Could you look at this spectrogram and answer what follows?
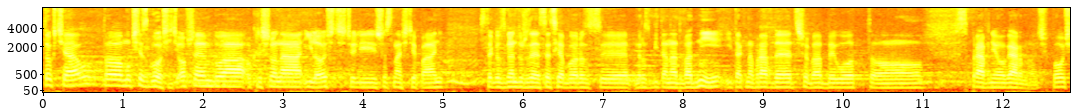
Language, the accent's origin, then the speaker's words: Polish; Rawa Mazowiecka, Łódź Voivodeship, Poland; ja jestem z Rawy Mazowieckiej.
